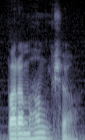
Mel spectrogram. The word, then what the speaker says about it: Paramhansa: His name was Paramhansa, or the way they pronounce it in Bengal, Paramhansa.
